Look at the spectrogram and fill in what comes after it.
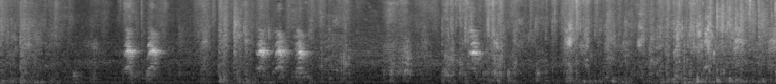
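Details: Pomeranian and French Bulldog at home squabbling over stolen slippers: short, high yips and barks in quick clusters early on, then scuffling and rustling noise, with music playing in the background.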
